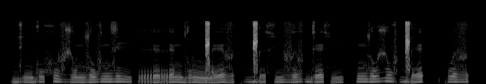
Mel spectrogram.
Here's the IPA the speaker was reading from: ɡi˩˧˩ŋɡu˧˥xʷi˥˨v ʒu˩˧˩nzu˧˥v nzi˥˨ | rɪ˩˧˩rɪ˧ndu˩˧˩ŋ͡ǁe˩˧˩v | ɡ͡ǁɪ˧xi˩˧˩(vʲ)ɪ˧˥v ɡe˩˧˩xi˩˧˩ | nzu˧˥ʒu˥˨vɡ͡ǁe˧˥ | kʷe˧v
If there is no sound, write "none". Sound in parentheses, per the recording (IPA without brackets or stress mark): v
